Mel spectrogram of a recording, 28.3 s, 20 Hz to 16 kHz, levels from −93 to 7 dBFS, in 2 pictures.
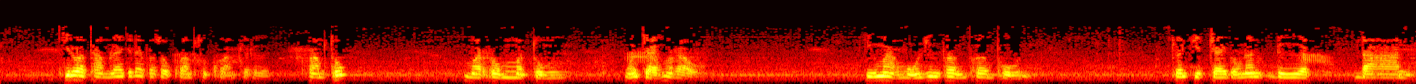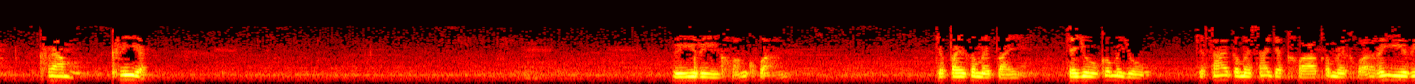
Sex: male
